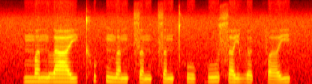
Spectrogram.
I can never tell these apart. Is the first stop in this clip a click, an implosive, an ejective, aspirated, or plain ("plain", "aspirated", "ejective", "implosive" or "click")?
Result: aspirated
